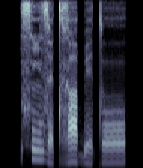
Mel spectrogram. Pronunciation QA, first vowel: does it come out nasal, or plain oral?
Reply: nasal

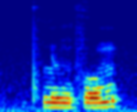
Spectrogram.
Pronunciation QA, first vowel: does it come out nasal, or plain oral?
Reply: oral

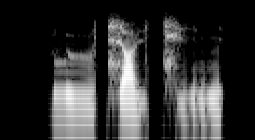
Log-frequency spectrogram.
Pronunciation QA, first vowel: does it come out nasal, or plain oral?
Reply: oral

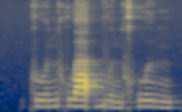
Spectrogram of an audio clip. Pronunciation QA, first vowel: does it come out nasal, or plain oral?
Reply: oral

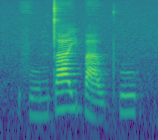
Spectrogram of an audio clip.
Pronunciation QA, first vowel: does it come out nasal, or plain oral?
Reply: oral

